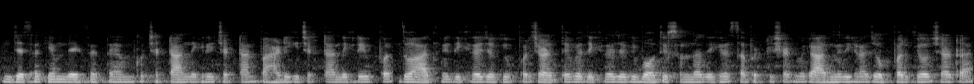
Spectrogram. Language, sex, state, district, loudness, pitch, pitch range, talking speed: Hindi, male, Maharashtra, Solapur, -21 LUFS, 115 Hz, 115-120 Hz, 300 wpm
